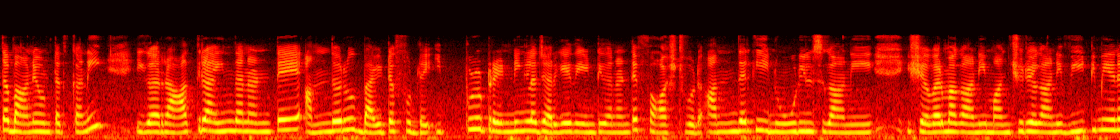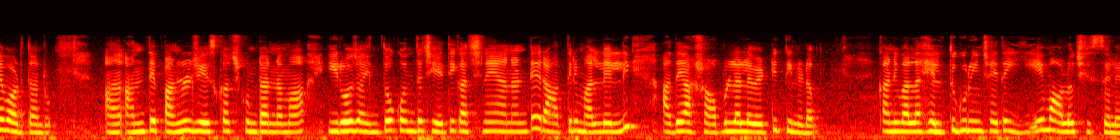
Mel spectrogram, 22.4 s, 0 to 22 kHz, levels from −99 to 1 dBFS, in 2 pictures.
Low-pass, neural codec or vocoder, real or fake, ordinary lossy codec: none; none; real; none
